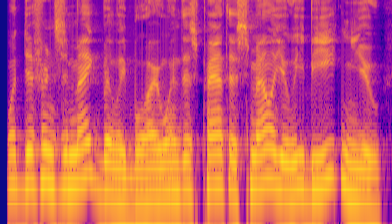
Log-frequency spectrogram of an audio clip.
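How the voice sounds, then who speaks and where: A man's voice: a little high, a little fast, dark tone, voice pushed up, close to an everyday voice. Man voicing wry streetwise prison inmate, colloquial. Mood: teasing, insistent. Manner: vernacular, colloquial phrasing.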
